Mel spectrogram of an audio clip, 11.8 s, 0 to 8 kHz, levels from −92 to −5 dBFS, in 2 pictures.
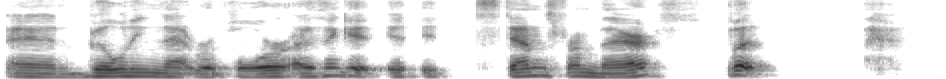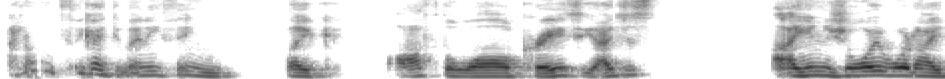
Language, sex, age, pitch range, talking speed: English, male, 40-59, 115-145 Hz, 150 wpm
